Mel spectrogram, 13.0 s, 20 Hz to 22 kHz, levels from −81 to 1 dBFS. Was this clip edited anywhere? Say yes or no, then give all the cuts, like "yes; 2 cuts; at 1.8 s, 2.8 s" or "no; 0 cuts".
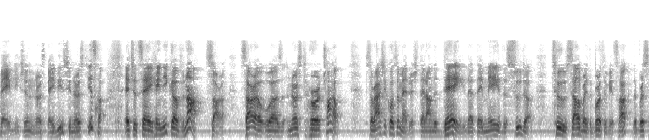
no; 0 cuts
